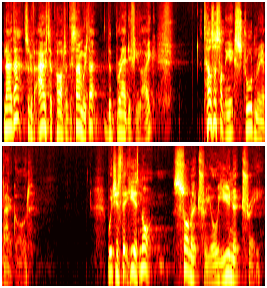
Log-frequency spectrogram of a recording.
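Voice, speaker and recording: A man preaching a sermon in an earnest, emphatic way, his phrases often trailing off softly. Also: a little high, big pitch swings, moderate pace, husky.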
